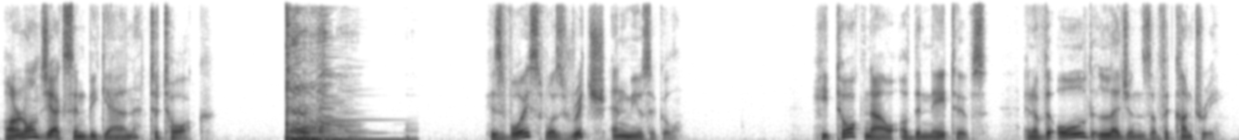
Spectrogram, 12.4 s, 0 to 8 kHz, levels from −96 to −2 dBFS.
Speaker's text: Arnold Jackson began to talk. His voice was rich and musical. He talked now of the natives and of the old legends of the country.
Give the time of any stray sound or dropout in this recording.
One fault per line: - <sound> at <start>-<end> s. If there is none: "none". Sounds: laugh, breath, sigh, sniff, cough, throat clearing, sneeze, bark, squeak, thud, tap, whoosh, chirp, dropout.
- thud at 2.9-4.2 s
